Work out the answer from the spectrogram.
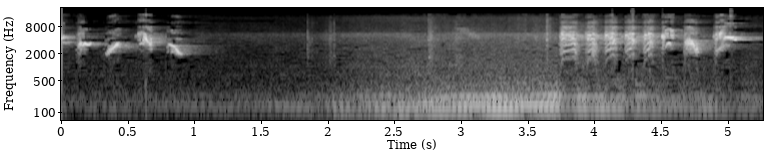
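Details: Greater green leafbird, said to be ready for contest hanging, giving a few loud slurred whistles, then over a low rumbling background noise a fast series of high chattering notes ending in whistles.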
